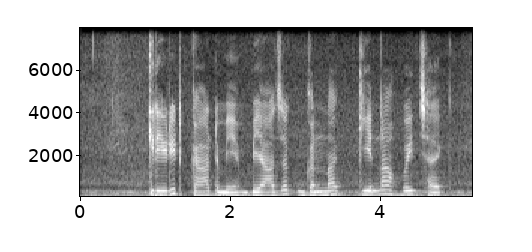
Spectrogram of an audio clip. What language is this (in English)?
Maithili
